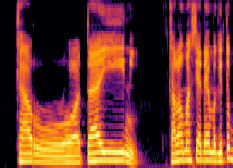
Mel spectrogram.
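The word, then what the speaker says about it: كَرَّتَيْنِ: Karrotaini karrotaini. Siapa yang masih baca rnya begitu? Karrataini.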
